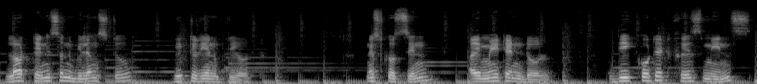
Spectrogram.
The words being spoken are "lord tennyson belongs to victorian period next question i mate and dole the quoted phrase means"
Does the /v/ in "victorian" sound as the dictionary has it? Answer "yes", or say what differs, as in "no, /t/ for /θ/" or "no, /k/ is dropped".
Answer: no, /b/ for /v/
